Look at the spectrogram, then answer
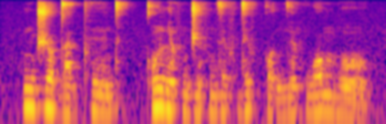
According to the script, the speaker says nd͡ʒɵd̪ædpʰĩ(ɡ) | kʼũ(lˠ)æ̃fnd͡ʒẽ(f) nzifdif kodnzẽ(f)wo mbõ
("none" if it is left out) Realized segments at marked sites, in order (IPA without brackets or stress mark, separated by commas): d, ʎ, f, f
